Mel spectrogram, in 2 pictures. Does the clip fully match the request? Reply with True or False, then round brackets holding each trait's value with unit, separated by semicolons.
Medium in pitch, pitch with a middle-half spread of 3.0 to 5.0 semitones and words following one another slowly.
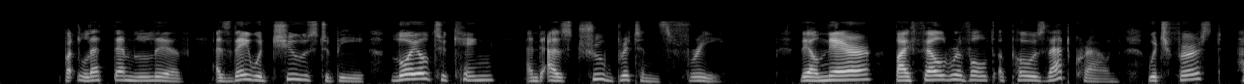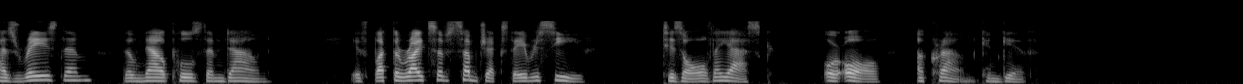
True (175 Hz; 4.7 semitones; 130 wpm)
